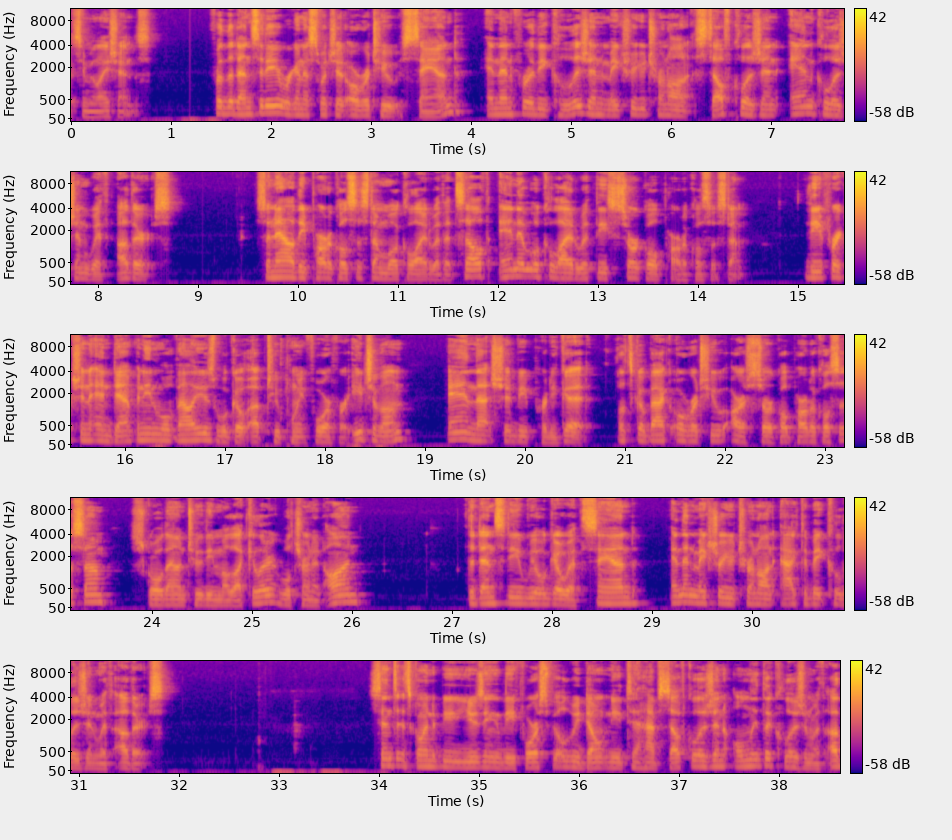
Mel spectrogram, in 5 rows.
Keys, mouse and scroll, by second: 1.7 click, 2.4-4.1 drag, 4.1-5.7 scroll down 2, 6.1 click, 7.5 click, 8.5-10.0 scroll down 3, 15.6-18.7 drag, 19.2 scroll down 2, 19.6 middle click, 19.8 scroll up 2, 20.8 click, 21.4 click, 22.6-25.3 scroll down 36, 25.3 click, 26.4-27.1 scroll down 4, 27.1 click, 27.6-28.8 drag, 28.8-31.0 scroll down 3, 31.0 click, 31.6-33.2 scroll down 3.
